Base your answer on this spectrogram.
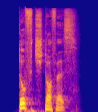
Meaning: genitive singular of Duftstoff
- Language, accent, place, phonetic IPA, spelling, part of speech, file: German, Germany, Berlin, [ˈdʊftˌʃtɔfəs], Duftstoffes, noun, De-Duftstoffes.ogg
